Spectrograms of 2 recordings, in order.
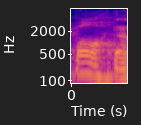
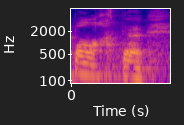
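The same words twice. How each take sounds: First: The R is dropped with no sound. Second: The R is strongly and audibly pronounced. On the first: This is how people in the other region say it. "não tem nenhum som do R" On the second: This is how people from the speaker's home region say it. "Lá não é porta"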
